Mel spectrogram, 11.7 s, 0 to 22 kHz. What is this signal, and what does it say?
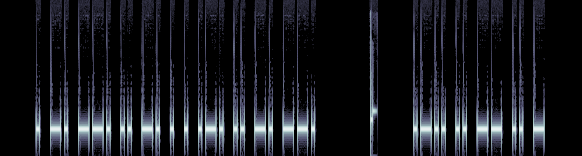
Morse code, heard as a keyed tone, about 17 wpm, 700 Hz. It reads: ENGINEERING LIMIT
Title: Sentences from Top 1500 Words - New Word Drill Alt - 17wpm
